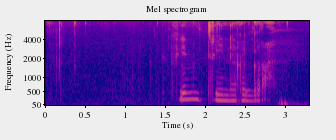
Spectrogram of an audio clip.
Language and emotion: Russian, neutral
